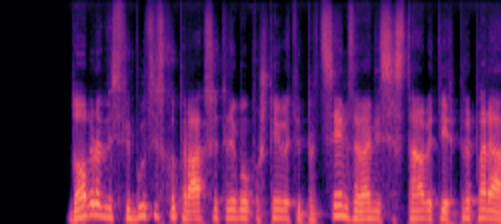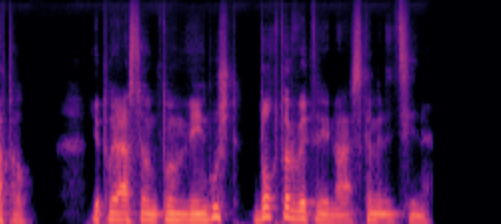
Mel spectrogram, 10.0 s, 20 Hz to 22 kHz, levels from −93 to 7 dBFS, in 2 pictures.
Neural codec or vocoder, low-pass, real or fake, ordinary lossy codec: codec, 44.1 kHz, 2.6 kbps, DAC; none; fake; none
